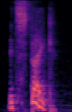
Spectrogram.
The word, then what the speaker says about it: Stike: His name is, I believe, I want to say it right because I've read it a million times, but it's Stike. S-T-I-K-E, Stike.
